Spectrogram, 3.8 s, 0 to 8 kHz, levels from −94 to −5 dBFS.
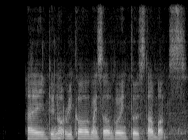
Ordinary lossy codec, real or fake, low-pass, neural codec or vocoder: none; fake; none; codec, 16 kHz, 4.8 kbps, FACodec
